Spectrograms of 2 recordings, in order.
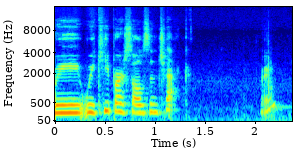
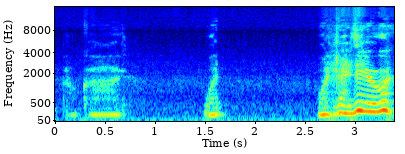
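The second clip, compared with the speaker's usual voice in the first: panicked whisper. Retold or imitated. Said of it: "And I'm like".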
